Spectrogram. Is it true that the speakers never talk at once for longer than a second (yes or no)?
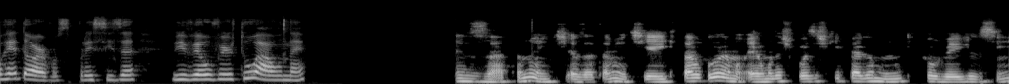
yes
